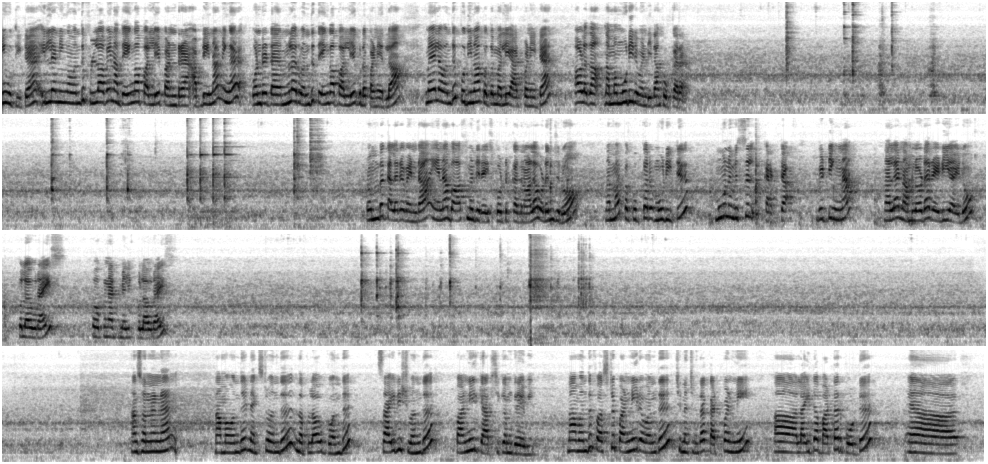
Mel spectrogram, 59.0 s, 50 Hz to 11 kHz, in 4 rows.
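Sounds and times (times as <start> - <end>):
faint high hum: 0.0 - 59.0
ladle scraping metal pot: 12.6 - 14.2
ringing taps on pot: 17.6 - 18.3.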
